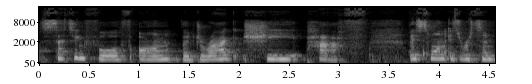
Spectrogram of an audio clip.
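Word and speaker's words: Sidhe: she path and you're probably thinking isn't that Sydney um which is a fairy word now they apparently say it should be pronounced she so that is how I'm pronouncing it and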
